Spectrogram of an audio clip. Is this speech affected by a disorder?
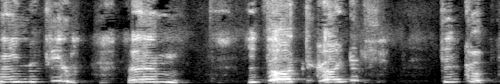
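Yes: cerebral palsy.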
